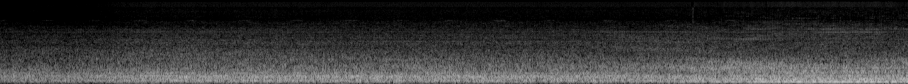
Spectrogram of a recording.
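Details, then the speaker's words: 1985 (or 1988) Westinghouse 5k window air conditioner, first test, with a compressor that has built head pressure and is cooling. An even compressor hum with smooth fan rush and no clatter; runs very smoothly. "now it's built head pressure this thing runs so nice it's so smooth"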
